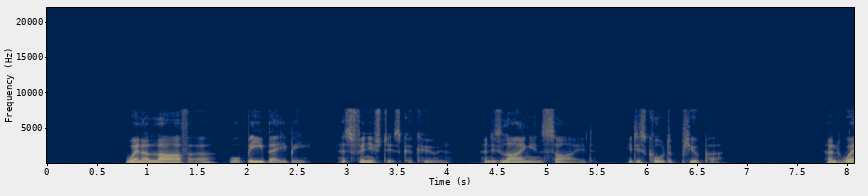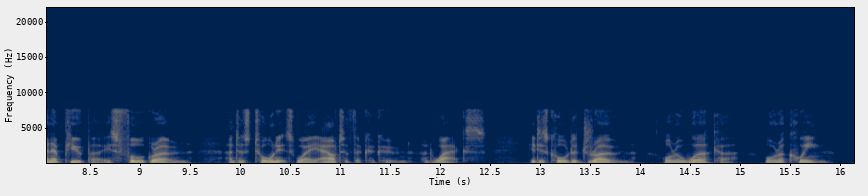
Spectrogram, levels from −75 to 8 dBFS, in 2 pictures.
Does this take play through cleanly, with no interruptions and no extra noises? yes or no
yes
